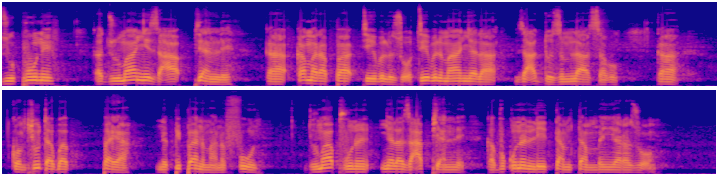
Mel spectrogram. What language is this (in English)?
Dagbani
